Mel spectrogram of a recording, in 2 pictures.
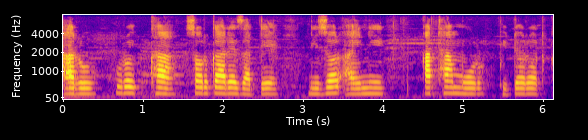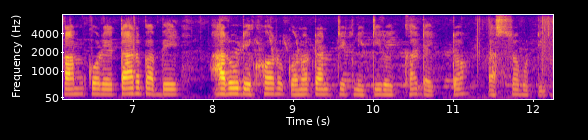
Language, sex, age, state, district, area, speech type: Assamese, female, 30-45, Assam, Udalguri, rural, spontaneous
